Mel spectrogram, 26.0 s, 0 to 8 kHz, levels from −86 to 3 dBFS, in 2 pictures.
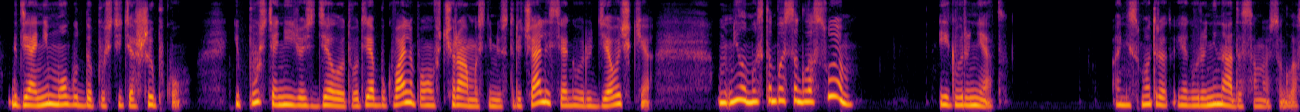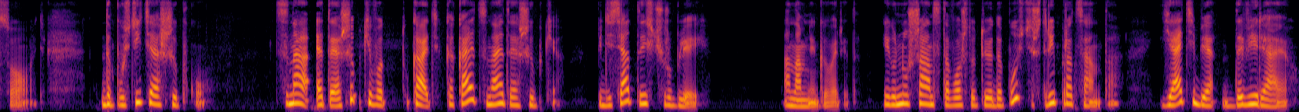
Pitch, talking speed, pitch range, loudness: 215 Hz, 160 wpm, 195-250 Hz, -19 LUFS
